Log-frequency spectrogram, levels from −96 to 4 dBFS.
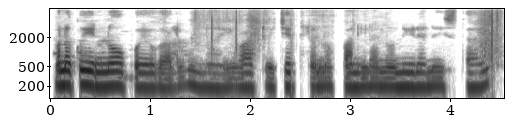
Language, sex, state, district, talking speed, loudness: Telugu, female, Telangana, Karimnagar, 130 wpm, -20 LUFS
